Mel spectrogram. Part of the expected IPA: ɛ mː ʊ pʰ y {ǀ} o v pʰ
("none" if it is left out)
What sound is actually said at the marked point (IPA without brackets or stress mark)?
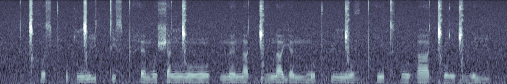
ŋ͡ǀ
